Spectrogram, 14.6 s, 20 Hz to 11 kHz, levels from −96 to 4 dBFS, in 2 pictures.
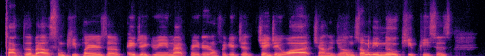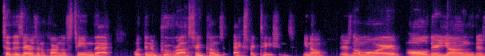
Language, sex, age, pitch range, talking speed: English, male, 20-39, 110-135 Hz, 175 wpm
